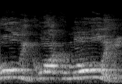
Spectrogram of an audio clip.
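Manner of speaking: very loud, high-pitched angry outburst. Reacting in a scene to a real alligator gift: angry-sounding exclamation. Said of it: "that sounded like the angry way".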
